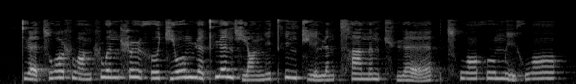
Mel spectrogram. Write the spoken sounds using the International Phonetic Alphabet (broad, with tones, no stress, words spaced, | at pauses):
t̪ɥɛ̰˨˩t͡swɔ˥ʂwɑ˧˥ŋ ʂwə˥nʂɻ̩˥˧xɤ˥˩ t͡ɕjo˥ʊ̯mɥɛ˧˥t̪ʰɥɛ˥˩n ɕjɑ˧˥ŋ i˥t̪ʰi˥˩ŋt͡ɕḭ˨˩lɥɛ˦n t͡sʰa˥nə˥˩n t͡ɕʰɥɛ̰˨˩˦ | t͡sʰwɔ˥xu˥mḭ˨˩ xwɔ˥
